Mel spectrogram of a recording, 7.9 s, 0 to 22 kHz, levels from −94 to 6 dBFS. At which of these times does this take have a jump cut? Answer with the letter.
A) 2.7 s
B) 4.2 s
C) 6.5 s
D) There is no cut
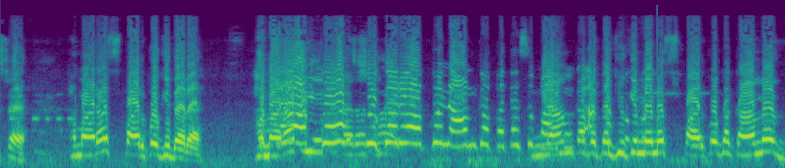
C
